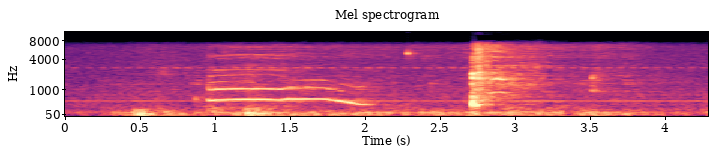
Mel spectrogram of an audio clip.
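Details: Seven-year-old female pet cat held indoors near a webcam as her owner tells her to say bye: a level meow of about a second that slides downward at the end, followed by a sharp cough-like burst and quiet room noise.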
